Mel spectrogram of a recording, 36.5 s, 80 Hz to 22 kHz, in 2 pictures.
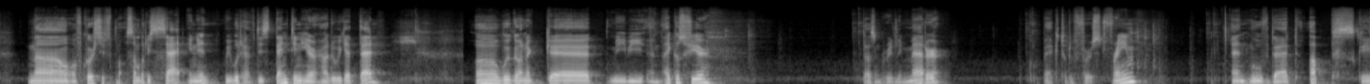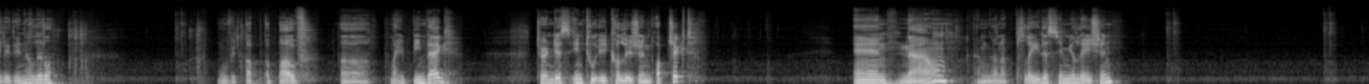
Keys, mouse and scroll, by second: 3.7-6.1 middle drag, 6.8 shift+a, 11.4 click, 13.7 click, 15.2 g, 16.7-17.2 scroll down 1, 17.2 s, 21.0-25.8 shift+middle drag, 25.8 click, 31.8 click, 34.0-36.5 drag.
